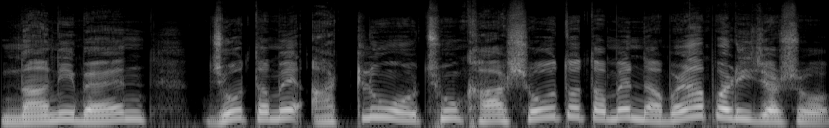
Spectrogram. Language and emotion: Gujarati, fearful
